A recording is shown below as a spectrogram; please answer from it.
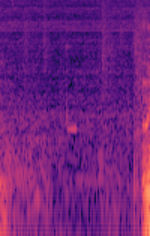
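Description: Low room tone in a hall between phrases of a man speaking through a microphone, with one brief faint beep-like tone about halfway through. Speech picks up again at the very end.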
